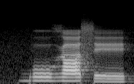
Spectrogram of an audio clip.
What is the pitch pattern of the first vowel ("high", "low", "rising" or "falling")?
high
